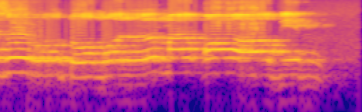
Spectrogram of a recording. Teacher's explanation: cara membaca ro yang tipis atau tarkik, nah, Ini kedua ujung lidah ini ditarik kayak orang senyum itu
